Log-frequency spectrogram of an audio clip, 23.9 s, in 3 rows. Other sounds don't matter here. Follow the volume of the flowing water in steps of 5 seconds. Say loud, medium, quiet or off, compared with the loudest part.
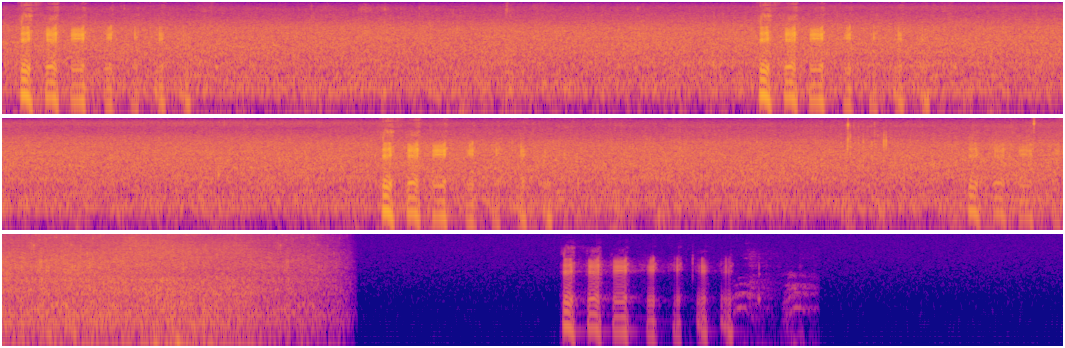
loud, loud, loud, loud, off.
